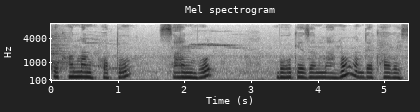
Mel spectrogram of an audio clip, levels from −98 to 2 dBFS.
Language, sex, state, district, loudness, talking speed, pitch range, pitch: Assamese, female, Assam, Sonitpur, -15 LUFS, 80 wpm, 185-205 Hz, 195 Hz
